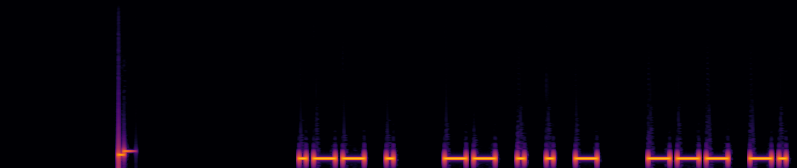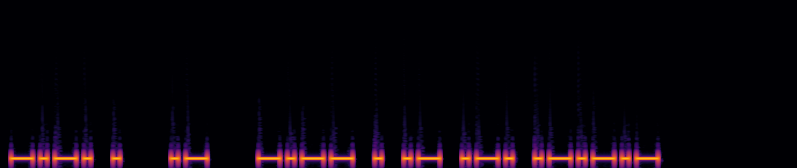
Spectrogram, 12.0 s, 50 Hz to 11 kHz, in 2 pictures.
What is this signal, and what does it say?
Morse code, heard as a keyed tone, about 22 wpm, 700 Hz. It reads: WE MEET ONCE A YEAR.
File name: practice / 22wpm / Sentences with 2-Word Phrases - 22wpm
